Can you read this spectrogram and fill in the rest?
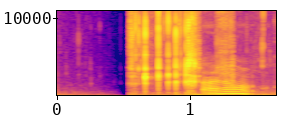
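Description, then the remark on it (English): A few sharp crunches of someone biting and chewing a stale raw carrot, followed by a short voiced hum or vocal sound. “We have this one stale carrot that I've been chewing on.”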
